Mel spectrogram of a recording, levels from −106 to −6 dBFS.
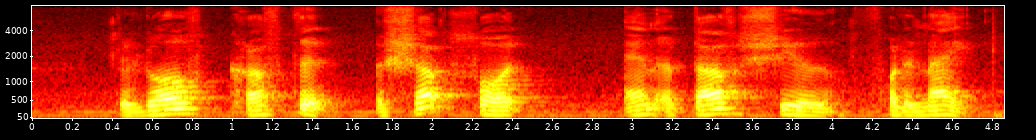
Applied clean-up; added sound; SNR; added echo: none; none; none; none.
